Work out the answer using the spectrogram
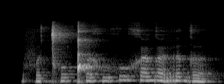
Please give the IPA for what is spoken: fə˨ ǀʰo˨ǃʰə˨xu˨xu˦ xœ˦ɡœ˦˨rə˦ ɡə˨

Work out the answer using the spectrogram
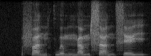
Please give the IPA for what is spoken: fa˧˩n kwə˧˩mŋa˨˦msa˧˩nse˧j

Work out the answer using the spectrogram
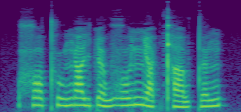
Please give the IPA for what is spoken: xɔ˧˥t̪ʰu˨˩˦ŋa˧j ɗə˨˩˦w ɣo˧˥ ɲa˨˩k̚t̪ʰa˨˩wt̪ə˧˥ŋ

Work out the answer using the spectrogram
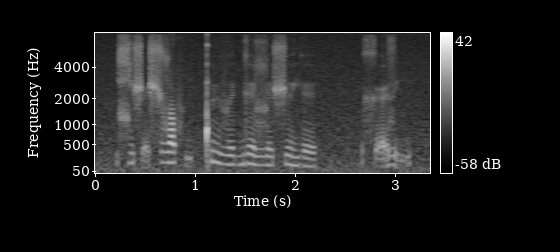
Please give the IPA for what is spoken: ɕɪʃɛ̰ʃzˤʏ fḭǃyve ɡeɮɪ ʃɪje | xɛ̰zḭ

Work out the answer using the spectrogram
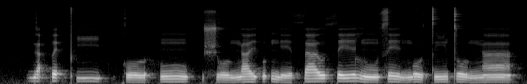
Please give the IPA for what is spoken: ɡä˦ʔpɛ˦ʔpʰi˦ | ko˨ʊ̯hũ˦ | ʃo˨ʊ̯ŋa˦ɪ̯ʔʊ˦ʔŋe˨ θa˦ʊ̯θe˦ɪ̯ lũ˨se˦˨ɪ̯ ŋo˦˨ʊ̯tĩ˦to˦˨ʊ̯ŋã˦

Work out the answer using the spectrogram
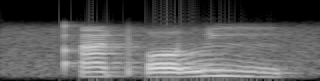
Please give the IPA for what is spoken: qʼẽpʼɔ lːĩ

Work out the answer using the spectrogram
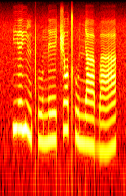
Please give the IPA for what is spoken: je˦jĩ˨pʰu˨ neː˨t͡ʃɔ˦tʰu˨ɲaː˨ baː˨˦

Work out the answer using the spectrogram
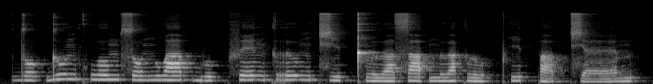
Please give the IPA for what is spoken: do˨˩k̚ du˥˩nkʰwo˥˩mso˦˥n wa˦˥p̚bu˨˩k̚ fe˥˩nkrɯ˥˩ŋ t͡ɕi˦˥t̚kʰlɯ˨˩a̯ sa˥˩ʔnɯ˦˥a̯klu˨˩ʔ pʰi˦˥t̚pa˨˩p̚t͡ɕɛː˩˦m

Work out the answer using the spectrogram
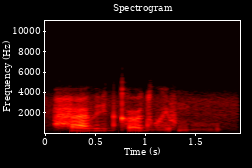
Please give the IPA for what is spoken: hæðid kʰœdṳɣef ŋṳ

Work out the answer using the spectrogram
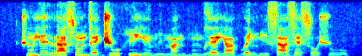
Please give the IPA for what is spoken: t͡ʃũ˨jɪ˦ra˨ sũ˦dɛ˨d͡ʒu˦˨ hi˦je˨mi˨mã˨n bũ˨mɣɛ˦ ja˨ ɡʷɛ˦ɲi˨sa˦˨zɛ˦ so˨ʃu˨

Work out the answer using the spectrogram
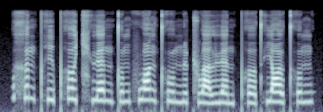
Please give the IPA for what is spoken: xə˥˩npʰi˧˥ pʰɤ˥˧ t͡ɕʰɥɛ˥˩nt̪ʊ˥ŋ fwɑ˥˩ŋt̪ʰu˨˩ n̪i˥˩ ʈ͡ʂwä˧˥lɥɛ˨˩n pʰɤ˧˥ t̪ʰjɑ˥˩ʊ̯t̪ʰʊ˥ŋ

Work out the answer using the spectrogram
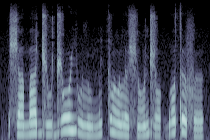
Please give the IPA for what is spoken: ʃa˨ma˧ d͡ʒu˨d͡ʒoː˦ju˨ lu˨mi˦klɔ̃˧lə˨ ʃɔ̃˨˦d͡ʒɔ˨ ɡ͡bɔ˦t ə˨fə˧

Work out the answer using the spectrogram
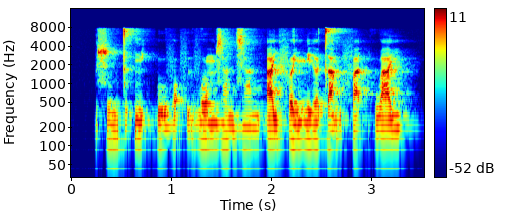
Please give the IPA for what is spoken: sṳ˨˩nt̪ə˦˥t̚ɲə˨˩t̚ ʔu˧˩vɔ̰˧˨fɨ̰˧˨ vo˧mza̤˨˩nza̤˨˩n ʔa˨˦jfə˨˦j ni˧ə̯t̪a˧˩m fa˨˩t̚hwa˧j

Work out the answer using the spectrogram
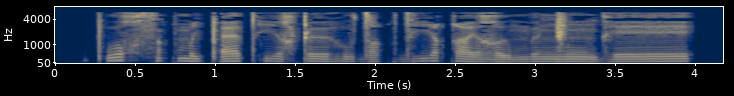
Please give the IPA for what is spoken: pʼuχ sĩqmipʼæ t̪ʰiːχʈøːɦudɑq dʱiːqeːʁɯ møŋ͡ǁũ ɡʱeː

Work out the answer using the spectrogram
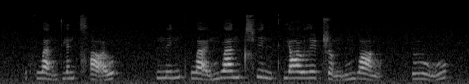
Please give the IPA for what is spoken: fwa̰˨˩nt̪jɛ˦nt͡sʰɑ̰˨˩˦ʊ̯ | n̪i˧˥npʰwa̰˨˩ɪ̯ mwa˥nt͡ɕʰi˥˩n t̪ʰjɑ˥ʊ̯li˥ ʈ͡ʂɤ̰˨˩ŋi˧˥ mwɑ˥˩ŋ | lṵ˨˩˦

